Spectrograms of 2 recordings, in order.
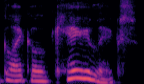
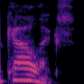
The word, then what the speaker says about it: glycocalyx: term any questions about glycogalyxes and you can pronounce that glycocalyx or calyx all right any questions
